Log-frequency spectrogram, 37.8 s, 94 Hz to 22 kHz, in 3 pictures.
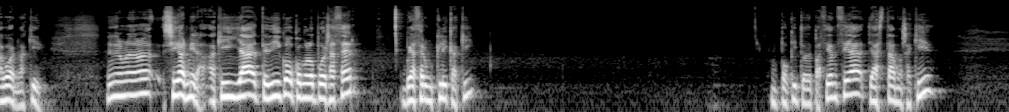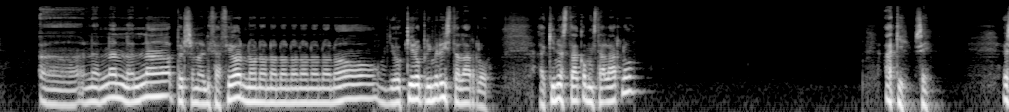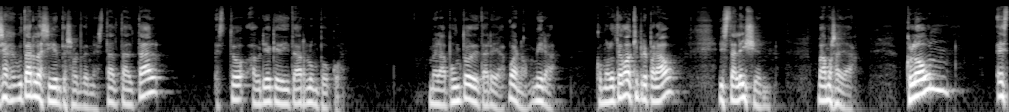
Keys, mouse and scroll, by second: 5.3 click, 20.1 scroll up 1, 20.2-22.9 scroll down 1, 22.9-25.8 scroll down 1, 25.8-35.0 drag, 36.8 click.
